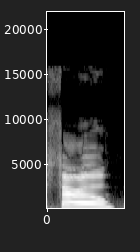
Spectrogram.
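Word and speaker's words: Pharo: And then I discovered the Pharaoh. That's how I'm gonna pronounce it. But it's the gun that's spelled P-H-A-R-O.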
